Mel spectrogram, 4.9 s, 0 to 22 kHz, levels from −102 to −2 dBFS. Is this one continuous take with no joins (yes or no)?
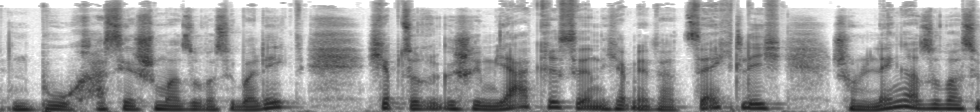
yes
